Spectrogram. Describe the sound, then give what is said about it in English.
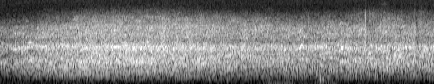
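A big UPS truck pulls away with a steady, harsh mechanical roar, its gears grinding under a dense, unbroken rumble that holds at an even loudness for several seconds. “Stripping the gears.”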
